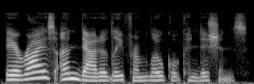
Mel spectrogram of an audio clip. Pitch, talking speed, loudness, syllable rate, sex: 210 Hz, 140 wpm, -16 LUFS, 5.9 syllables/s, female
